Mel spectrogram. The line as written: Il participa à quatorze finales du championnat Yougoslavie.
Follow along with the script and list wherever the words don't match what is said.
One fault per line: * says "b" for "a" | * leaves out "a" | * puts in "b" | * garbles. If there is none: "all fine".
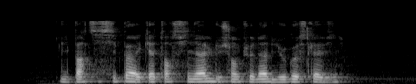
all fine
